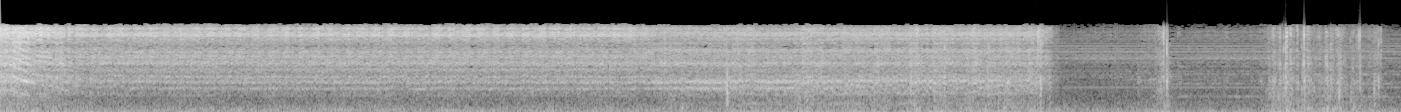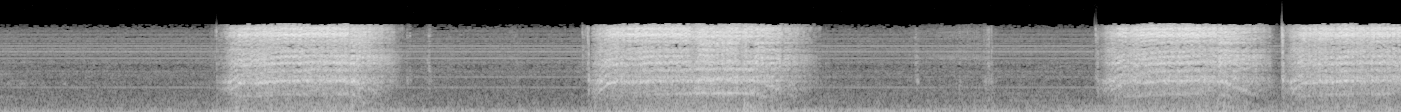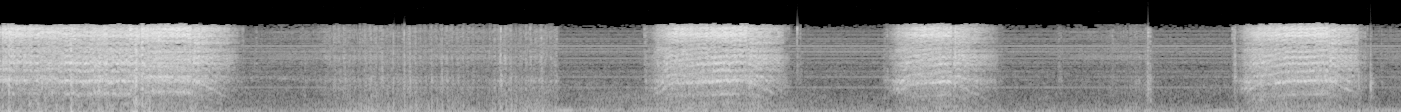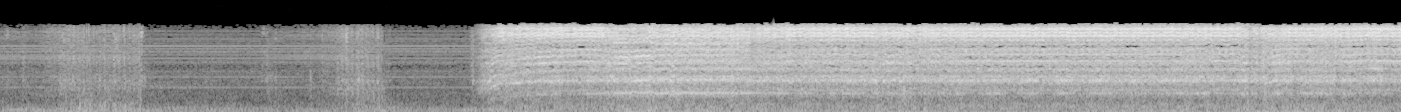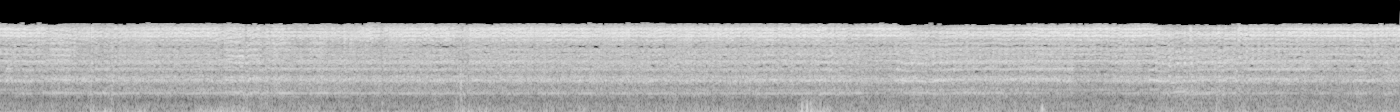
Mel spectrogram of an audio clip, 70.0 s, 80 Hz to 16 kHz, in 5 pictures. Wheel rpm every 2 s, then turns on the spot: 100, 70, 70, 70, 70, 20, 10, 0, 90, 10, 120, 10, 70, 100, 150, 20, 20, 70, 40, 0, 60, 10, 0, 80, 160, 160, 160, 160, 160, 160, 160, 160, 160, 160, 160.
10-14 30-34 42-44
